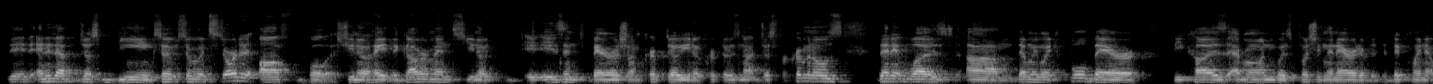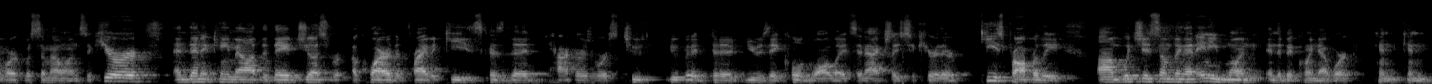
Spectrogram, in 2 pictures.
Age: 20-39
